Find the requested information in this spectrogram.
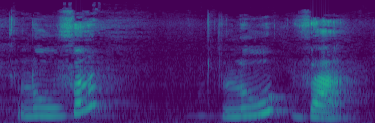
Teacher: Como é o lu, a sílaba mais forte, ela é uma paroxítona, certo?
